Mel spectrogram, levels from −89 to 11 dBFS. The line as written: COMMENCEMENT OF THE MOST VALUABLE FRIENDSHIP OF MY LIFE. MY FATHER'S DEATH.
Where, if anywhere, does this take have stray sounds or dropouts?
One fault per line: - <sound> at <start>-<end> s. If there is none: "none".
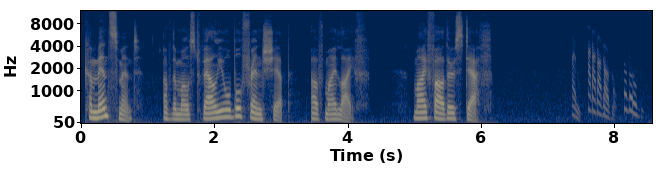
- chirp at 7.4-8.5 s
